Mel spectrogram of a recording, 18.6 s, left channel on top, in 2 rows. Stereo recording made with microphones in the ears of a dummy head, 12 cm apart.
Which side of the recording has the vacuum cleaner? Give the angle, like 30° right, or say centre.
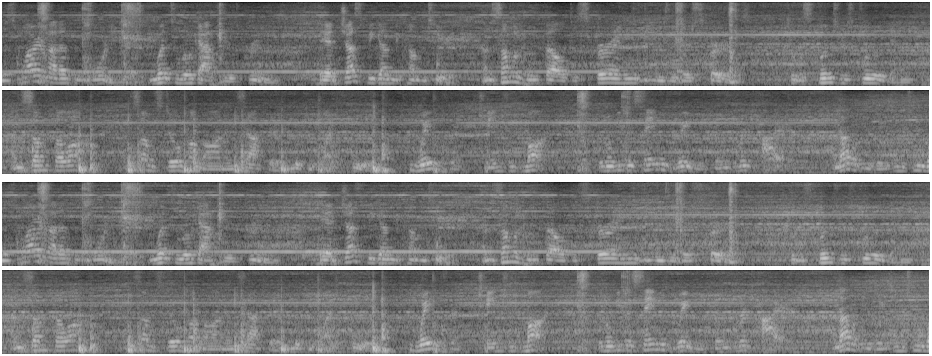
50° right.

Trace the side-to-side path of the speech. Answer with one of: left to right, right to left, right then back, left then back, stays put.
left to right.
